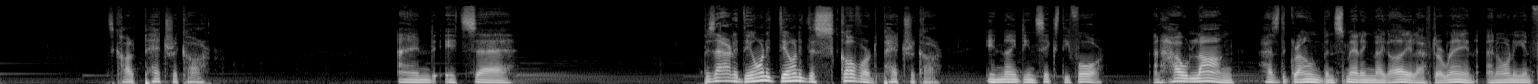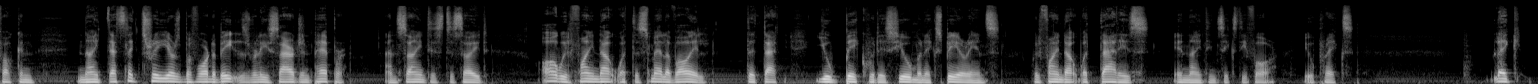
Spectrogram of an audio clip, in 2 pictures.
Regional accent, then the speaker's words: Ireland; we as Irish people

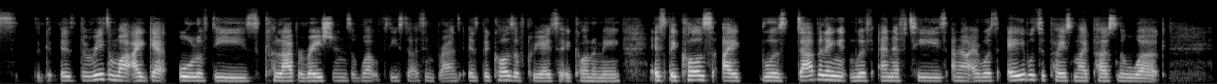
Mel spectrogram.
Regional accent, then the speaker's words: London, United Kingdom; I was born in London. My parents are from Hong Kong, so I'm British Chinese.

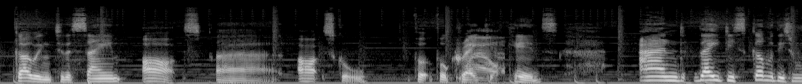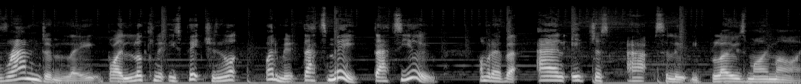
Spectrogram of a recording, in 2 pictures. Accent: Birmingham, West Midlands, United Kingdom; moved away; my hometown of Birmingham

